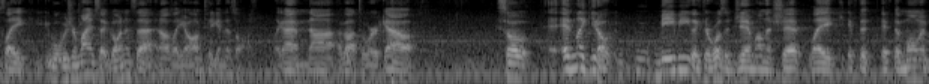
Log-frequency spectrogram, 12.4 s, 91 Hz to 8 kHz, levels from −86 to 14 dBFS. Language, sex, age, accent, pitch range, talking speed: English, male, 20-39, American, 100-150 Hz, 220 wpm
